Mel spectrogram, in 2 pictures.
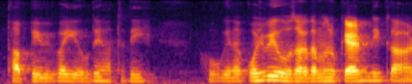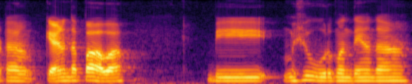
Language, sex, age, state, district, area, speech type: Punjabi, male, 18-30, Punjab, Fatehgarh Sahib, rural, spontaneous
